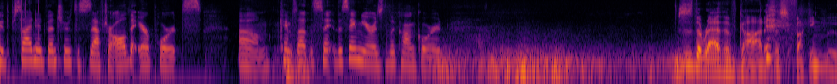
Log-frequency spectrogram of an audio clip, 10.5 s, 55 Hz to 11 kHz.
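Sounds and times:
speech: 0.0s - 6.3s, 8.5s - 10.4s
deep rolling rumble of thunder: 5.0s - 10.0s.

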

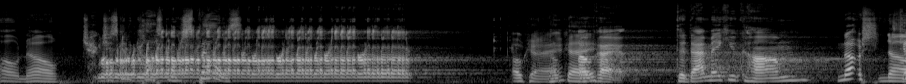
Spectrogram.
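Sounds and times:
speech: 0.0s - 3.5s, 5.2s - 9.0s
human throat gargle: 1.0s - 4.4s.

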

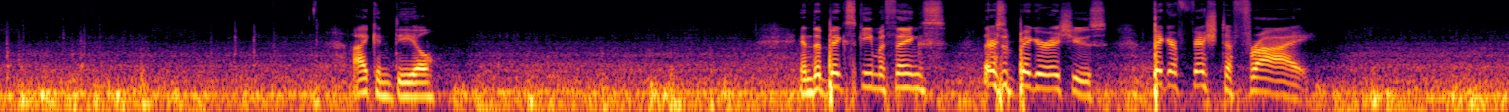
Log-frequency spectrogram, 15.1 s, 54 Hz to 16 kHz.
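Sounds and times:
low rumbling hum: 0.0s - 12.5s, 13.1s - 15.0s
steady rain hissing: 0.0s - 15.0s
speech: 3.5s - 4.4s, 8.0s - 13.2s.

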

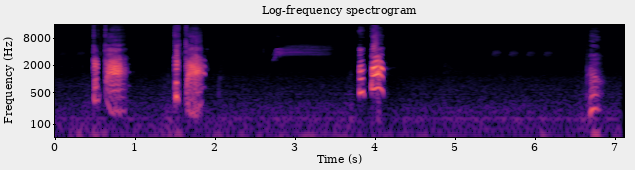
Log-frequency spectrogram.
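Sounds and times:
person imitating bird calls: 0.5s - 2.0s, 6.7s - 7.0s.

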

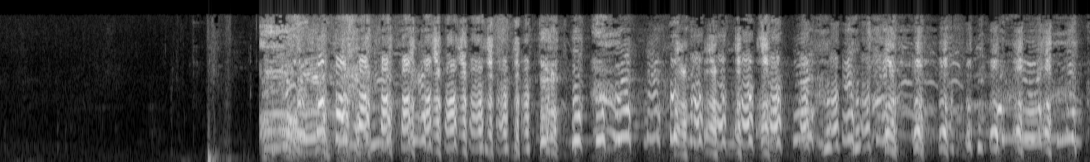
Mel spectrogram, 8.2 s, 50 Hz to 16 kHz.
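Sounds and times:
microphone arm slamming into someone's face: 1.5s - 2.0s
loud startled cry: 2.0s - 2.8s
laughter: 2.0s - 8.1s.

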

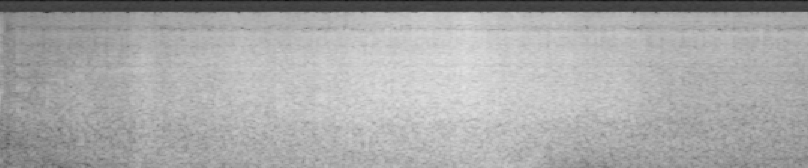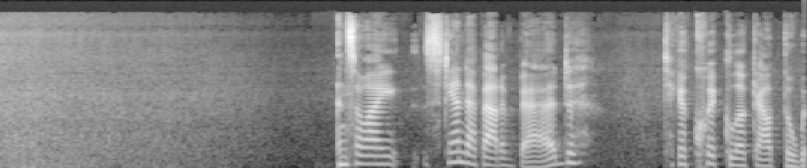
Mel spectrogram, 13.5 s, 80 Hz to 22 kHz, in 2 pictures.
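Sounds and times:
large ocean wave crashing against a boat: 0.0s - 8.8s
wind: 0.0s - 13.4s
speech: 9.6s - 13.4s.

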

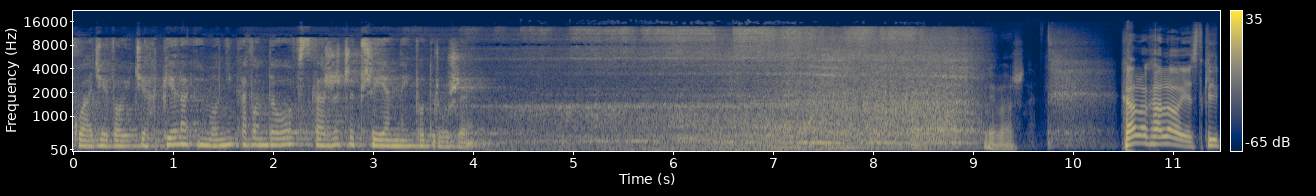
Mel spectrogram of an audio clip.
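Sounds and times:
speech: 0.0s - 4.3s, 9.4s - 11.4s
train departing from the track: 0.0s - 9.2s
squealing train wheels: 2.5s - 9.1s.

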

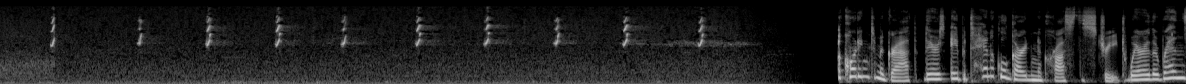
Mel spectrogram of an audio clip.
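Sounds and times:
faint hiss: 0.0s - 8.1s
noisy miner chirping: 1.3s - 7.7s
speech: 8.5s - 11.8s.

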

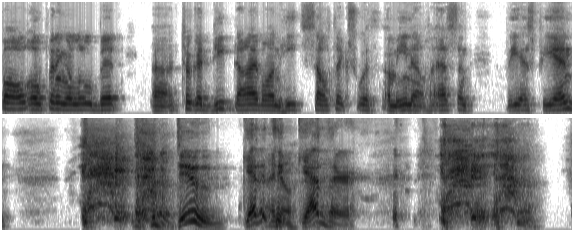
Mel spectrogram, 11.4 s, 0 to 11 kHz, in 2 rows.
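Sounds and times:
speech: 0.0s - 11.1s
coughing and throat clearing: 6.4s - 7.6s, 9.5s - 11.4s.

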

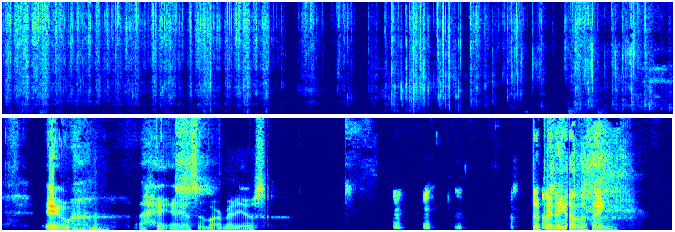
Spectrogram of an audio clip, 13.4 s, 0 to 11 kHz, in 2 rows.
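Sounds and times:
Cheetos snack bag crinkling: 0.0s - 6.9s
speech: 7.1s - 9.4s, 12.2s - 13.0s.

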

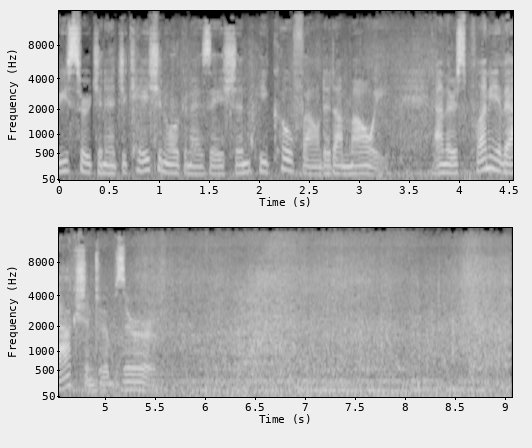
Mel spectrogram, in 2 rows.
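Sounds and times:
speech: 0.0s - 5.8s
engine of a 20-foot-long research boat droning on open water: 0.0s - 9.0s
wash of waves on open water: 0.0s - 9.0s
constant wind buffeting on open water: 2.1s - 9.0s.

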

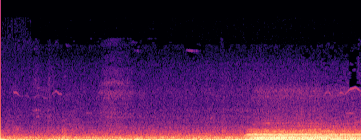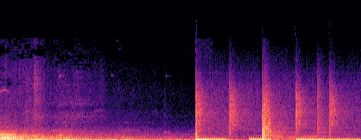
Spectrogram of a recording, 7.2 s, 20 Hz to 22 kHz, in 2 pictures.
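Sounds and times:
train running along the California coastline heard from a passenger seat: 0.0s - 5.6s
train horn blaring a sustained tone: 2.4s - 4.3s.

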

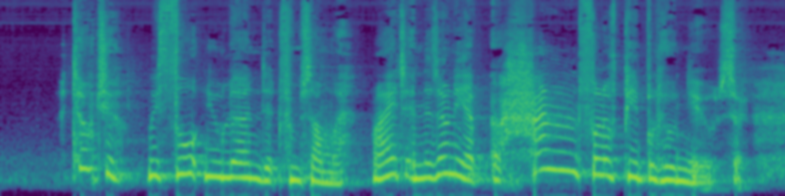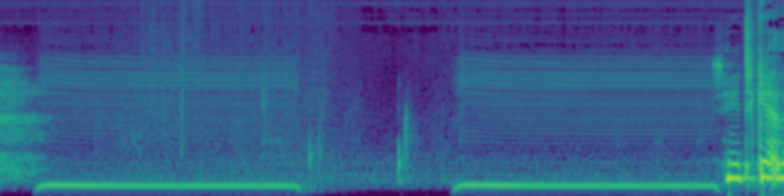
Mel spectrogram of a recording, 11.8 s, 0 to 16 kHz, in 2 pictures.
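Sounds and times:
speech: 0.6s - 5.9s, 11.3s - 11.7s
cell phone vibrating: 6.0s - 8.3s, 9.3s - 11.4s.

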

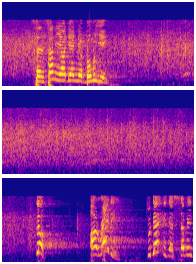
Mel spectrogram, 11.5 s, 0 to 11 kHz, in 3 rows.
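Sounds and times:
audience clapping hands: 0.0s - 9.4s
speech: 0.6s - 2.2s, 10.6s - 11.5s.

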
